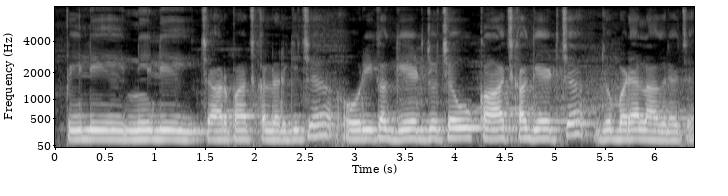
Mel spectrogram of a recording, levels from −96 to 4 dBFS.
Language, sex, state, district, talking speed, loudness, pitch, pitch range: Marwari, male, Rajasthan, Nagaur, 225 wpm, -16 LUFS, 145 Hz, 140-150 Hz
